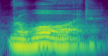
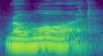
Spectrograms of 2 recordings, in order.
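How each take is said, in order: First: The stress is on the second syllable. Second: The same.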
